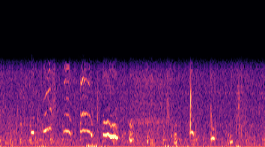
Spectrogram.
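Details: Nineteen-day-old Border Collie puppies whimpering: high, curving squeals that rise and bend down, several in a row, then a few softer scattered yips against low background hiss.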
